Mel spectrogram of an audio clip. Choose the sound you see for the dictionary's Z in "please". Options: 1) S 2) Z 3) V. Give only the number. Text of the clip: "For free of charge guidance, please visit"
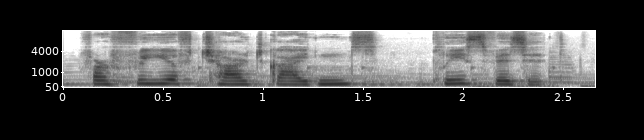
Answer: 2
